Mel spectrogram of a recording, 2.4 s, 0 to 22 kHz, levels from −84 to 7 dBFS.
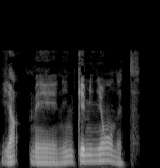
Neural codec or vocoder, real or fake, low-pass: none; real; 7.2 kHz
